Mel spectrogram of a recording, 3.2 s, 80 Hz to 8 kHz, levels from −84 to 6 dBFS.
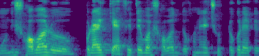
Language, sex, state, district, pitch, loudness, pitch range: Bengali, male, West Bengal, Kolkata, 135 Hz, -18 LUFS, 125-140 Hz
